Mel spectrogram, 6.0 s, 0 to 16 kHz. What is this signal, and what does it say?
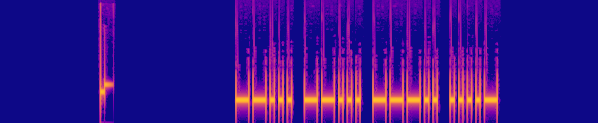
Morse code, heard as a keyed tone, about 28 wpm, 700 Hz. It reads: 7784
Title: Common Cut Numbers - 4-Digit 28wpm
